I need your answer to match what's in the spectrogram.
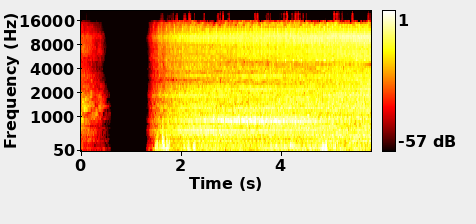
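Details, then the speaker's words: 2010 Chrysler Town & Country 3.8L V6, 110,000 miles, after replacing belt, idler pulley, tensioner and a faulty reman alternator with a second 160 amp unit: engine catches and settles into a smooth, even idle with no whine or squeal; sounds healthy. "what I learned was these remand alternatives can be bad right from the store the first one we bought from autozone the second one we bought from Advance Auto it's 160 amp alternator and it seems fine so even new ones can be bad"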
